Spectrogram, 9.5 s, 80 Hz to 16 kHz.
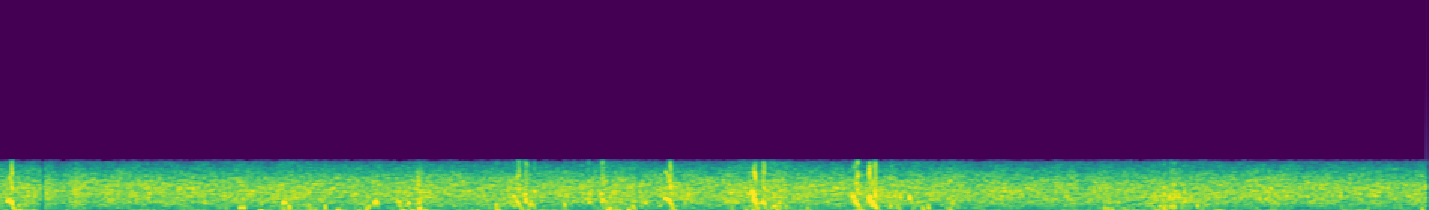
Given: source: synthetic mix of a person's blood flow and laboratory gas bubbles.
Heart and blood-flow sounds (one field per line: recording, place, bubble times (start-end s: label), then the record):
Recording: Doppler ultrasound of blood flow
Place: precordium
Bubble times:
0.03-0.27 s: bubbles
1.48-1.70 s: bubbles
1.72-1.84 s: bubbles
1.87-2.13 s: bubbles
2.16-2.23 s: bubbles
2.38-2.57 s: bubbles
2.62-2.87 s: bubbles
3.29-3.62 s: bubbles
3.76-3.82 s: bubbles
3.94-4.64 s: bubbles
4.86-5.44 s: bubbles
5.56-5.63 s: bubbles
5.67-6.26 s: bubbles
6.29-6.40 s: bubbles
7.35-8.12 s: bubbles
9.46-9.53 s: bubbles
From the record:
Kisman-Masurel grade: 332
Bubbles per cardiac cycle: rolling drumbeat, 9 or more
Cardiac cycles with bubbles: 50 to 99%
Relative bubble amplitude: moderate (0.250 to 0.450)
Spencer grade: 3 (all of the cardiac periods contain showers or single bubble signals, but not dominating or overriding the cardiac motion signals)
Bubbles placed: anywhere in the cardiac cycle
